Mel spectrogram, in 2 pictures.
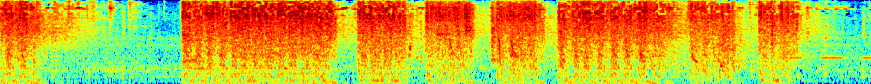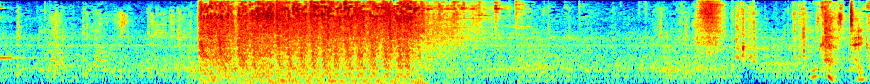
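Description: Rapid bursts of gunfire against enemies in Half-Life, loud clusters of shots repeating in two long volleys with shorter pauses between, under dense game noise and talk.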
